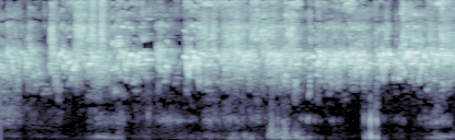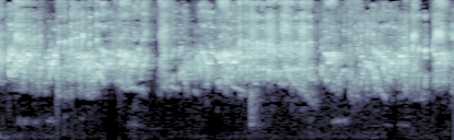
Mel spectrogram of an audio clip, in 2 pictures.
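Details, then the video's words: Pet parakeets keep up an unbroken, buzzy high-pitched warble of chirps and chatter, with a few low knocks early on. "Parakeets' Daily Routines"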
